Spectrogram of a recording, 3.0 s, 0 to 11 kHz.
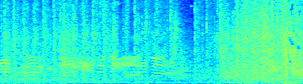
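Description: Sustained gunfire and battle noise from a Company of Heroes 2 match, a dense continuous clatter of shots staying loud throughout with a faint voice mixed in.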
